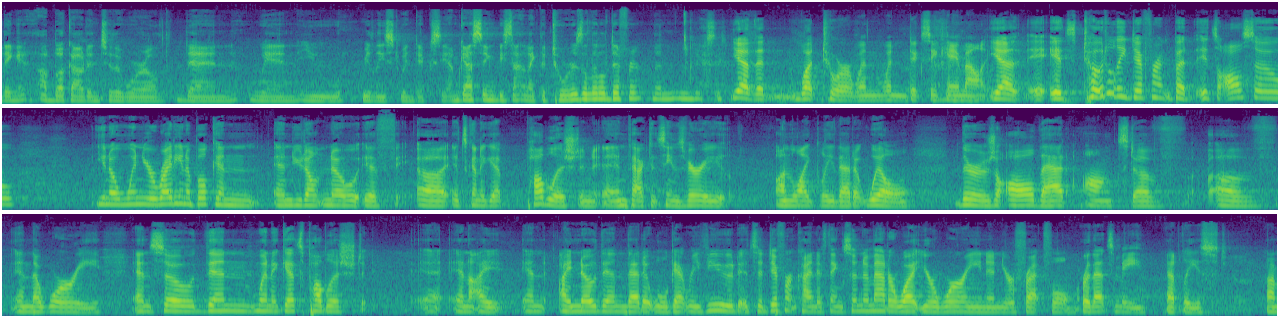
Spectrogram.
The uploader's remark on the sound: Recorded live in front of an audience at the 2016 American Library Association Annual Conference.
